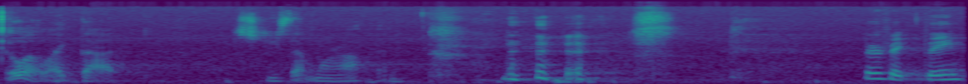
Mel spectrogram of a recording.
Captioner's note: laughs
